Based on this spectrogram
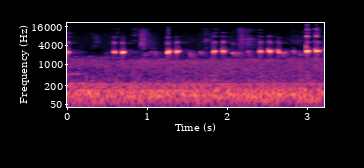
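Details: Female quail (batair, bedana) calling, a natural recording: short, high, clear notes, mostly in pairs, repeated steadily over a low background hum.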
